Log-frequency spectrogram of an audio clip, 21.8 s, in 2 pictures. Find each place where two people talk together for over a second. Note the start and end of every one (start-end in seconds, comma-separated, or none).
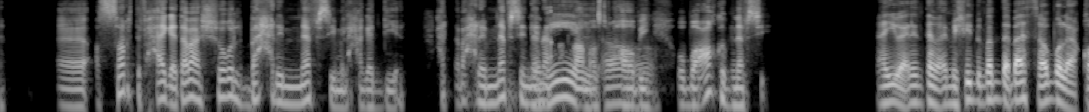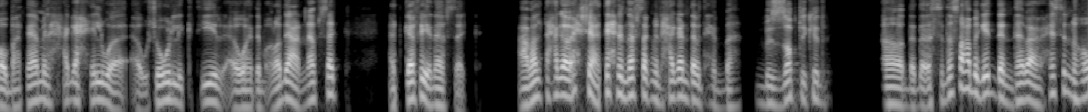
5.2-6.6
